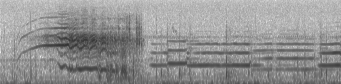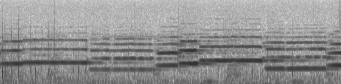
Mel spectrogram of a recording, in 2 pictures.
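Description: A horse gives one loud, shrill neigh near the start, followed by steady galloping hoofbeats as riders chase each other on a black horse and a white horse.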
